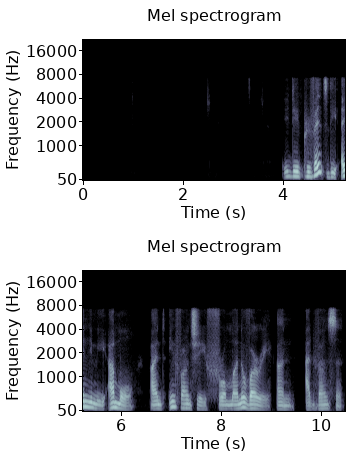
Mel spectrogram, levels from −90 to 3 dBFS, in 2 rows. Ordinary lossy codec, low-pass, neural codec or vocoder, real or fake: none; 7.2 kHz; codec, 16 kHz in and 24 kHz out, 0.9 kbps, LongCat-Audio-Codec, four codebook decoder; fake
